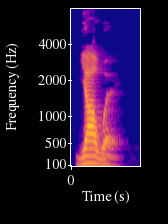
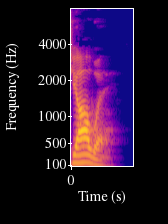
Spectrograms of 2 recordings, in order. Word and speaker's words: Yahweh: His name is Yahweh, as best we understand the pronunciation. His name is Yahweh. There are four letters in the Hebrew alphabet. That's God's name, and it's Yahweh. It's not Lord.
